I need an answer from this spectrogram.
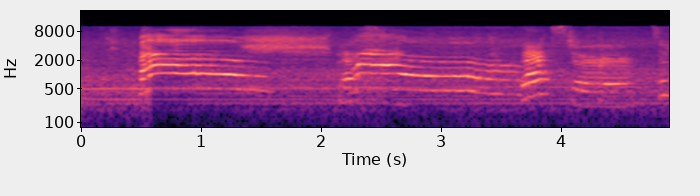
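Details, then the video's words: During a flea bath, the house cat Baxter gives three loud, strained meows in a row, each rising sharply then sagging downward, separated by short pauses, with soft speech behind. "Cat Cries While Getting Flea Bath"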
